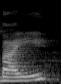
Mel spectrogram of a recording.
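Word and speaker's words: Ballí: So that comes from Padre Nicholas Bali, sometimes pronounced Bai.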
